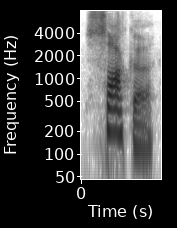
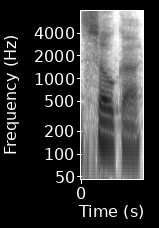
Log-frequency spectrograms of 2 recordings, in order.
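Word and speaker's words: Sokka: barrel in the show they pronounce his name aang they pronounce the name saka why does he pronounce it in the movie as ong and soka it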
